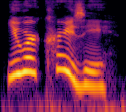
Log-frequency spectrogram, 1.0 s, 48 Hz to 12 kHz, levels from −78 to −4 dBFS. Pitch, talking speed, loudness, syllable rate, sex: 270 Hz, 190 wpm, -17 LUFS, 6.1 syllables/s, female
